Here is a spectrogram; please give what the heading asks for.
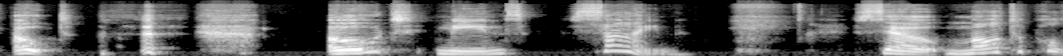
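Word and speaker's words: אות: letter is called an oat and it's pronounced like if you were going to have some oatmeal right oat oat means sign so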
